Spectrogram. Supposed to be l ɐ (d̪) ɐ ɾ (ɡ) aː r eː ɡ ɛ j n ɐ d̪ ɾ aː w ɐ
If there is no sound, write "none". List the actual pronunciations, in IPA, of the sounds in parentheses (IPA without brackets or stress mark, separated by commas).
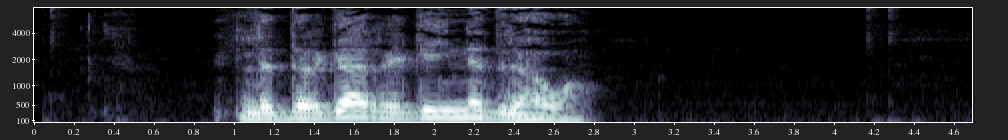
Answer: d̪, ɡ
